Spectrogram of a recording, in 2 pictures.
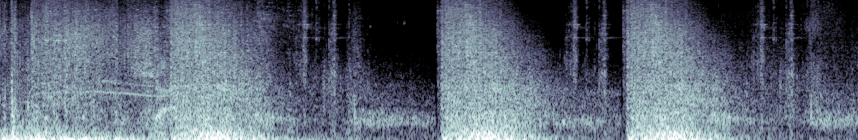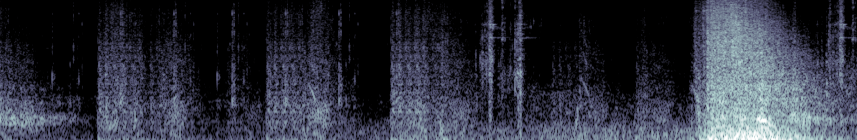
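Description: Video game gunfire rips out in loud, dense automatic bursts mixed with heavy booms. Several long volleys are separated by brief lulls, and the loudest barrages come near the start, the middle and the end.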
